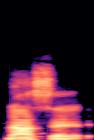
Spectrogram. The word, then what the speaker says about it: Nas: Nasen. It's spelled N-A-S. And then Cent, C-E-N-T. – N-T, yeah.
